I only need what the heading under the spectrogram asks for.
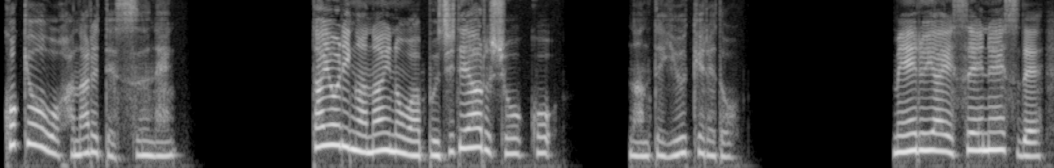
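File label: narration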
